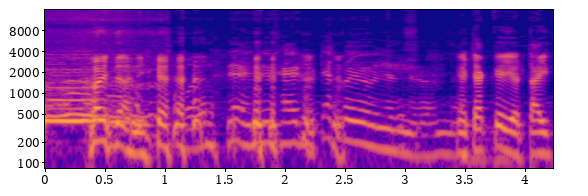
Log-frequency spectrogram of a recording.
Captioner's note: laughter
